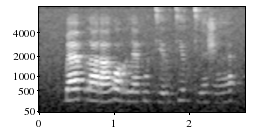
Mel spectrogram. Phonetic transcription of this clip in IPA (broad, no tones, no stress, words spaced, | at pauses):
ɡ͡bæbra ɾaðɔrlɛɓu tʲərtʲod tʲæ̤ʒæ̤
